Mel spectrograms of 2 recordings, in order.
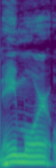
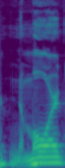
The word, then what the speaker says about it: Namor: Now, Marvel has been kind of setting up the mutants in the MCU with Kamala Khan and Namor, or Namor, depending on how you want to pronounce him.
